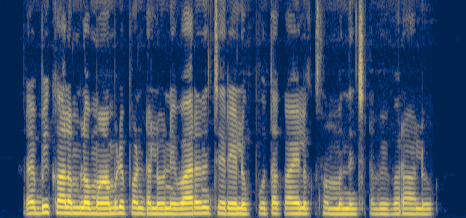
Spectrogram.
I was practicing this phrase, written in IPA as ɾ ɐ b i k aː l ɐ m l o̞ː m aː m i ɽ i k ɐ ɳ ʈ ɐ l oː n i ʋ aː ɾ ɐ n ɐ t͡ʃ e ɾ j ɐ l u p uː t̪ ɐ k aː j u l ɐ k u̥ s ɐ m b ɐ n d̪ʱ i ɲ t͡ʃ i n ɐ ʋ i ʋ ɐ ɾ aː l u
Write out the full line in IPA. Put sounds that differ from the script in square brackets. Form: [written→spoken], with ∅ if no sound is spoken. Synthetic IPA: ɾ ɐ b i k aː l ɐ m l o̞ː m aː m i ɽ i [k→p] ɐ ɳ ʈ ɐ l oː n i ʋ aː ɾ ɐ n ɐ t͡ʃ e ɾ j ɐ l u p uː t̪ ɐ k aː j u l ɐ k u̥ s ɐ m b ɐ n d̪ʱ i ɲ t͡ʃ i n ɐ ʋ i ʋ ɐ ɾ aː l u

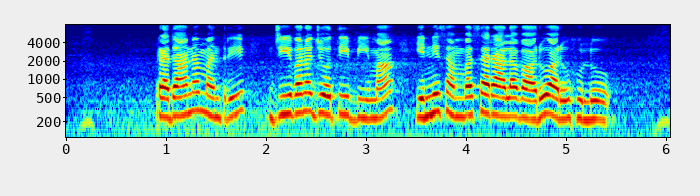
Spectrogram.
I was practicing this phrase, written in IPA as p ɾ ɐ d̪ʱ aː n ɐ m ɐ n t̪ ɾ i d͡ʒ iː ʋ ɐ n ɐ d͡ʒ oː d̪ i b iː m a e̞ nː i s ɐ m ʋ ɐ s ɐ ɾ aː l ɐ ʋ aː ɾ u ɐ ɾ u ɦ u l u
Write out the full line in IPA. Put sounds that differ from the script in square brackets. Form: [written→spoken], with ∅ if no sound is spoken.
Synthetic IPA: p ɾ ɐ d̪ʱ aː n ɐ m ɐ n t̪ ɾ i d͡ʒ iː ʋ ɐ n ɐ d͡ʒ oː [d̪→t̪] i b iː m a e̞ nː i s ɐ m ʋ ɐ s ɐ ɾ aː l ɐ ʋ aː ɾ u ɐ ɾ u ɦ u l u

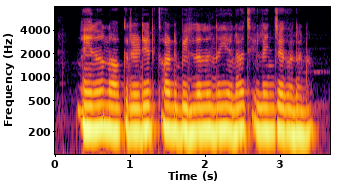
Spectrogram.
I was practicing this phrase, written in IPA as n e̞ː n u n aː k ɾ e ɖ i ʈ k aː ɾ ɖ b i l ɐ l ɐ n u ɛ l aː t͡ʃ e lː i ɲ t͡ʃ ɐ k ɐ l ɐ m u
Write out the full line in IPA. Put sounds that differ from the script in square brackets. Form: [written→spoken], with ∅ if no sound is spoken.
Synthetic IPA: n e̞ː n u n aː k ɾ e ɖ i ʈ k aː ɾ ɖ b i [l→lː] ɐ l ɐ n u ɛ l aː t͡ʃ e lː i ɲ t͡ʃ ɐ [k→ɡ] ɐ l ɐ [m→n] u

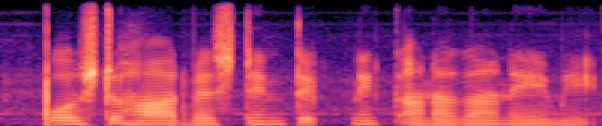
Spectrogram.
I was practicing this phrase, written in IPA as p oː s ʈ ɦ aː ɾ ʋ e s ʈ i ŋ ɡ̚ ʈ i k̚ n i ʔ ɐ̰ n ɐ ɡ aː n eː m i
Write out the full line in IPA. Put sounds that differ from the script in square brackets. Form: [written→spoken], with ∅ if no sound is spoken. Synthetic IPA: p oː s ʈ ɦ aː ɾ ʋ e s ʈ i ŋ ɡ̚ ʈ [i→e] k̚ n i [ʔ→k] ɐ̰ n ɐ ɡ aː n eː m i

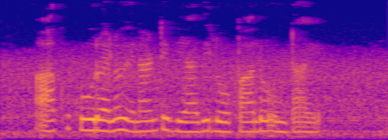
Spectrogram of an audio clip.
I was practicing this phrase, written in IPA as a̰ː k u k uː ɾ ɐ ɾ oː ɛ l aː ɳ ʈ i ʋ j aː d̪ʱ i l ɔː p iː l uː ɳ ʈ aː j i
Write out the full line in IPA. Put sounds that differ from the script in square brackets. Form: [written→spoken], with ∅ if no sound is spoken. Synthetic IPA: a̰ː k u k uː ɾ ɐ [ɾ→l] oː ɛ l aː ɳ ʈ i ʋ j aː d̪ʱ i l ɔː p [iː→aː] l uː ɳ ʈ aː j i

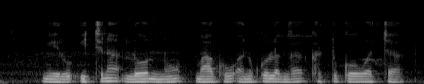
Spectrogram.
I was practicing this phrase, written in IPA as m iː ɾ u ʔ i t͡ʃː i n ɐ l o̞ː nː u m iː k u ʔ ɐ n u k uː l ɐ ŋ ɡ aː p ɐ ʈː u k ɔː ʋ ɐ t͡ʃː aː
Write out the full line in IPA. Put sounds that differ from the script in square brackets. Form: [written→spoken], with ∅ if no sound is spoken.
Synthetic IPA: m iː ɾ u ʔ i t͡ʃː i n ɐ l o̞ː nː u m [iː→aː] k u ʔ ɐ n u k uː l ɐ ŋ ɡ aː [p→k] ɐ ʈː u k ɔː ʋ ɐ t͡ʃː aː

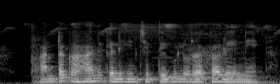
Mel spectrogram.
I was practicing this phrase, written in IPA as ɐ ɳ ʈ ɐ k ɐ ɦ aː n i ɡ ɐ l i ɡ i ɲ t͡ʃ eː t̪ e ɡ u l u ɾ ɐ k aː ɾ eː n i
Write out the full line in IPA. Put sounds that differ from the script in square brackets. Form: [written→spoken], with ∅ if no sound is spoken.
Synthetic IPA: ɐ ɳ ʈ ɐ k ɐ ɦ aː n i [ɡ→k] ɐ l i ɡ i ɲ t͡ʃ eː t̪ e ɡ u l u ɾ ɐ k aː [ɾ→l] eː n i

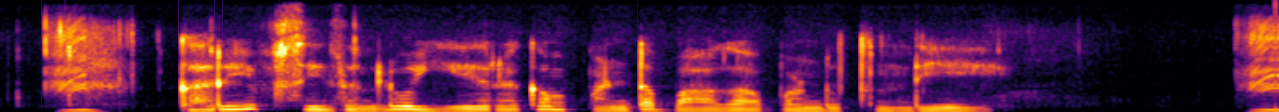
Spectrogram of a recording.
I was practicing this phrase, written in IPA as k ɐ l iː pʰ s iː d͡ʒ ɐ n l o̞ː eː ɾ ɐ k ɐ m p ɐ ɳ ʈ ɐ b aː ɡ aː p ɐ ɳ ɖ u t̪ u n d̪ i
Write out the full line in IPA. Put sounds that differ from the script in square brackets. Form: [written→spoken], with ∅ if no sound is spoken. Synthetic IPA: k ɐ [l→ɾ] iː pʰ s iː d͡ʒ ɐ n l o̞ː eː ɾ ɐ k ɐ m p ɐ ɳ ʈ ɐ b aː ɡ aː p ɐ ɳ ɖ u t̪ u n d̪ i

